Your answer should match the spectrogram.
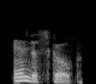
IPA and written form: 'endə,skoʊp (Endoscope)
